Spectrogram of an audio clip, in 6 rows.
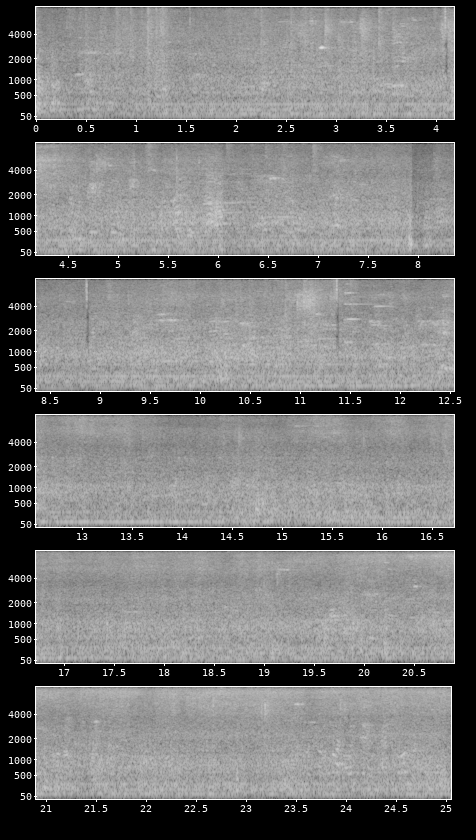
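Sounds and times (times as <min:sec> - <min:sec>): train interior low hum: 0:00.0 - 0:25.0
wheel-on-rail noise: 0:00.0 - 0:25.0.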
